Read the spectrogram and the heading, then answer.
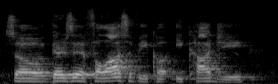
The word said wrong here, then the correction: Ikigai: I don't know if I'm saying it right. – Ikigai? – Ikigai. Yeah, there we go.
